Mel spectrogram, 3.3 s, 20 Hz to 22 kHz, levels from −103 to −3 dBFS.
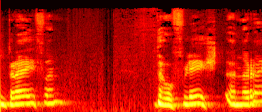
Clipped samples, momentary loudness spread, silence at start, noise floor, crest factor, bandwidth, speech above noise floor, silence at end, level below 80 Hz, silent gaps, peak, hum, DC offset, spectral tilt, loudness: under 0.1%; 10 LU; 0 s; -59 dBFS; 18 dB; 17 kHz; 34 dB; 0 s; -68 dBFS; none; -8 dBFS; none; under 0.1%; -5.5 dB/octave; -26 LUFS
